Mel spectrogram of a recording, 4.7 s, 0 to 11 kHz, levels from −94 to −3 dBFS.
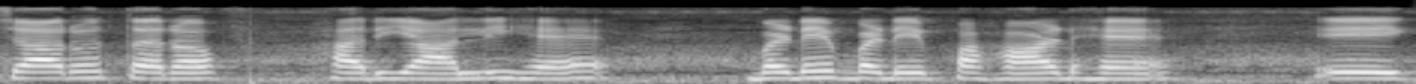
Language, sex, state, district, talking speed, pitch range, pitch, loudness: Hindi, female, Haryana, Jhajjar, 115 wpm, 230-250 Hz, 235 Hz, -15 LUFS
